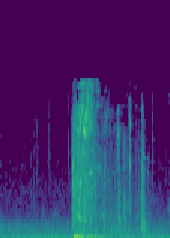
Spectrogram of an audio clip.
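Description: A crossbow is cocked with a sharp mechanical clack.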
